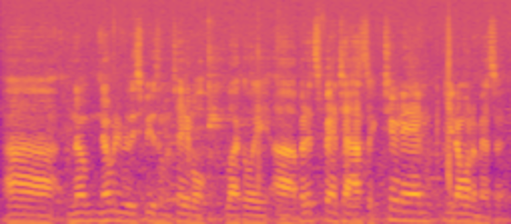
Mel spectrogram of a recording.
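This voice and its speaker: Fast-talking man calling poker, noisy room. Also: medium pitch, fairly even intonation. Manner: slangy, chatty. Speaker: poker stream commentator. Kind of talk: casual live poker commentary. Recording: noisy room with loud background ambience.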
